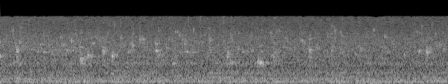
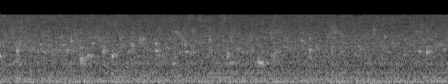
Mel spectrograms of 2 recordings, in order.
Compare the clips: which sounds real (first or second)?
first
